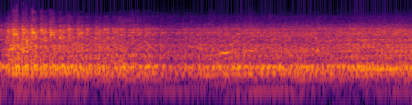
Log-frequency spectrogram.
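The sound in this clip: An old car engine cranks up for a race, giving a loud, steady, rough rumble that holds without a break for about three seconds.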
